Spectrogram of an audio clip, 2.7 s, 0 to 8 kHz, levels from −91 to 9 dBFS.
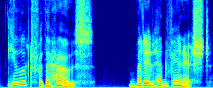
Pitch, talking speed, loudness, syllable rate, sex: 220 Hz, 200 wpm, -17 LUFS, 6.3 syllables/s, female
